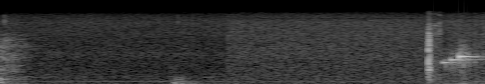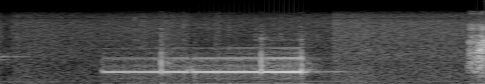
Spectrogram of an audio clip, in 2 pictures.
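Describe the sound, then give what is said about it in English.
Electronic telephone keypad tones as a phone call is placed: a short beep, then a steady two-note tone holding for about two seconds, clear over a faint line hiss, with no one talking. “He thinks I'm calling his cell phone.”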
